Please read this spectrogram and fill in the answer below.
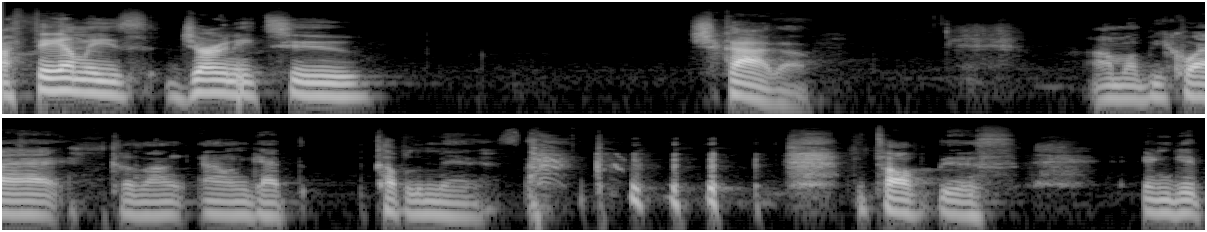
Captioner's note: laughs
